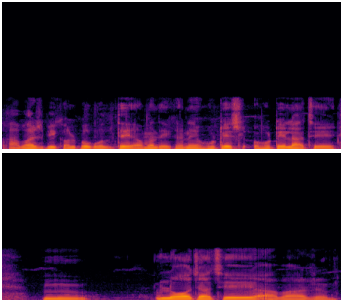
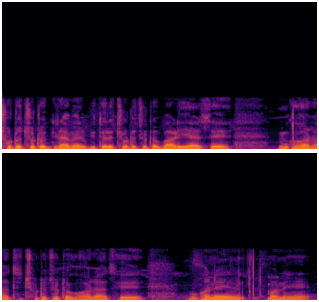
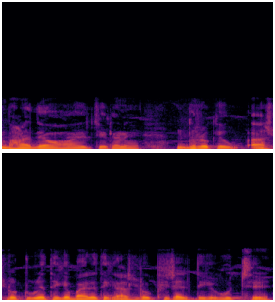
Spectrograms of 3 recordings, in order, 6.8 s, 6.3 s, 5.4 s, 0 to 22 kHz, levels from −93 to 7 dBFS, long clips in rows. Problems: constant background noise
